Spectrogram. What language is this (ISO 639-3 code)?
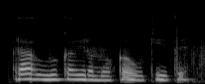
kik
